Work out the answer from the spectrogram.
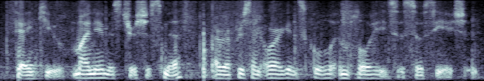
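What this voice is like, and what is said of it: Unusually deep, temporarily altered voice. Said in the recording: “I apologize for this deep and sexy voice. I hope hopefully it will be gone tomorrow.”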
